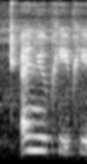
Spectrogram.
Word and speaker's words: Nupp: This is a different kind of way to do sort of a raised textural thing, and this is called a Nupp. It's spelled N-U-P-P, but it's pronounced Nupp.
